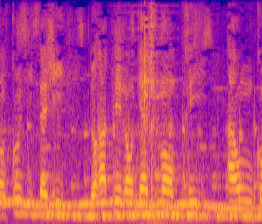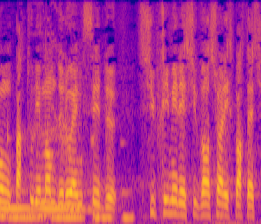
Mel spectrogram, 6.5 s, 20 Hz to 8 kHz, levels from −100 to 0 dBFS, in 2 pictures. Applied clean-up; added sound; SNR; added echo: none; Marimba, xylophone; 4 dB; none.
